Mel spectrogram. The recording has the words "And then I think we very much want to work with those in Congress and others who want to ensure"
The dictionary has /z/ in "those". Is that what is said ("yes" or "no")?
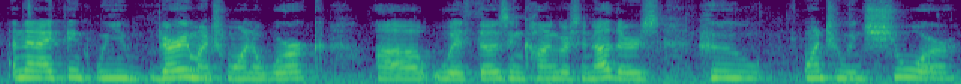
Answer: yes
